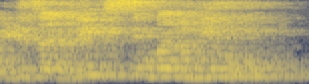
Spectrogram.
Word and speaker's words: nu: It is denoted by the generally small f, small n, or it is a Greek symbol nu, pronunciation as N-E-U, nu.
